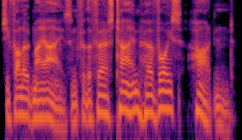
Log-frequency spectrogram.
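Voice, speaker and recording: In a full character voice, a man portrays a melancholy, weary English police inspector recounting his own case as scripted first-person mystery narration. His voice is extremely low and husky yet lively in pitch, brooding and literary in a measured radio-drama style, with a watchful mood and clean, room-free studio sound.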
